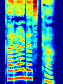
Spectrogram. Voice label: "ಕರಾಡಸ್ಥ", Kannada

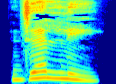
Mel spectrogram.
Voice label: "ಝೂಲು", Kannada

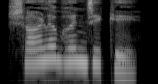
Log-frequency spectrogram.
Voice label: "ಶಾಳಭಂಜಿಕೆ", Kannada

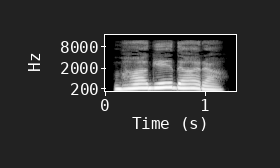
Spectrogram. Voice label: "ಭಾಗೇದಾರ", Kannada

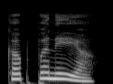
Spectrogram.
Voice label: "ಕಪ್ಪನೆಯ", Kannada

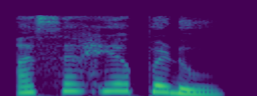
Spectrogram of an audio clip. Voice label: "ಅಸಹ್ಯಪಡು", kannada

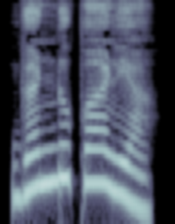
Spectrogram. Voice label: "ಗಂಡುಪಾಳ್ಯ", Kannada

